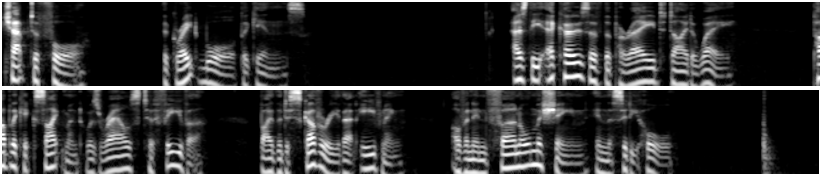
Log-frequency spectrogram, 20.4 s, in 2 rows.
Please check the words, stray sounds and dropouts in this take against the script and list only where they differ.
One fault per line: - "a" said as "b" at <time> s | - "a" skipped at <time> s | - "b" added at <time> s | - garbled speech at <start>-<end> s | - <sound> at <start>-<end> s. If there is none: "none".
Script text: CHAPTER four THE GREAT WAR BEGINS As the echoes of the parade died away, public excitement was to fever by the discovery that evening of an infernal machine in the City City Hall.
- "roused" added at 11.4 s
- "City" skipped at 18.1 s
- thud at 19.7-20.2 s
